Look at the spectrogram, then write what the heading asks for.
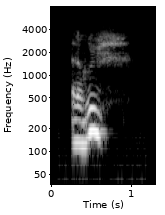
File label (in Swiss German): "rusch", alsace; peche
